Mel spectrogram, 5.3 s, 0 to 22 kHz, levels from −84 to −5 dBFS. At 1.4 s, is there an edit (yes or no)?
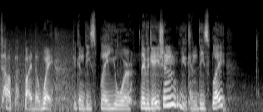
yes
